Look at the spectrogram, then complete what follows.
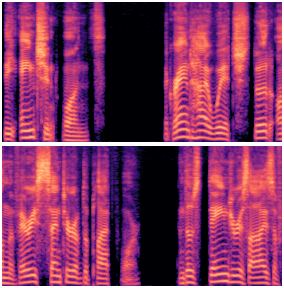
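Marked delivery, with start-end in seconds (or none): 0.0-1.3 slow chapter heading; chapter title. A narrator's reading. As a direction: read the title slowly. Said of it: "chapter title".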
